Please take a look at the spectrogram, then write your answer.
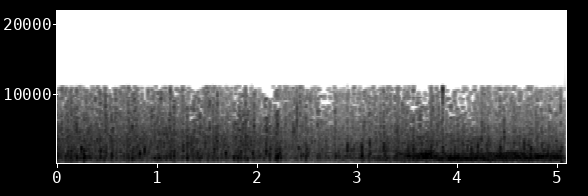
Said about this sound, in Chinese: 让我们再次以热烈的掌声感恩大慈大悲的观世音菩萨，感恩大慈大悲的卢军宏台长。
